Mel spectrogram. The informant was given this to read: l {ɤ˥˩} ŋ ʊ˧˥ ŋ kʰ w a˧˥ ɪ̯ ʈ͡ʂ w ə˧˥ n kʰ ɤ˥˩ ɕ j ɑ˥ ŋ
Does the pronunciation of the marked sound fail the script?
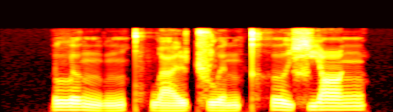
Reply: no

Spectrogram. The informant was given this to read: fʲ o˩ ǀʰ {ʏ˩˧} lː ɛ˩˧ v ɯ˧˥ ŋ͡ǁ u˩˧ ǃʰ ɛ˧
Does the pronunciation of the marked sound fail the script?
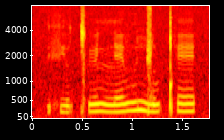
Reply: no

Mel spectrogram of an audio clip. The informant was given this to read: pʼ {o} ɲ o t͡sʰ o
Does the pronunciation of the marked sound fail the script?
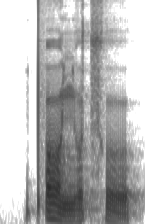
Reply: yes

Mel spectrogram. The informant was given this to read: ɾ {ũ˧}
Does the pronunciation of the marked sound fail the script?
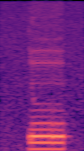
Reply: no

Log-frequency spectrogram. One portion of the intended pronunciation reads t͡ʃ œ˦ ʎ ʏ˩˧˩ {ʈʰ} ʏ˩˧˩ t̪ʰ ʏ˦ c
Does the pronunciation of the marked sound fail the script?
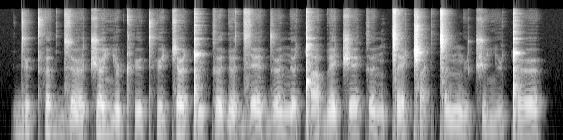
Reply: no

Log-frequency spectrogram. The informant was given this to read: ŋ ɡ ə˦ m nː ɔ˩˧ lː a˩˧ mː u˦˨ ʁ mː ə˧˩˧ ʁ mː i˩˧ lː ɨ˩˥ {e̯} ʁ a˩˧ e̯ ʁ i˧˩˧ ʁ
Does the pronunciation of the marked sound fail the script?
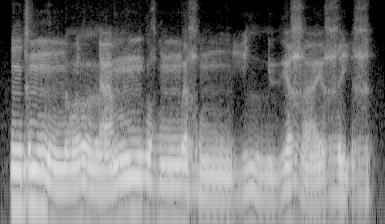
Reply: no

